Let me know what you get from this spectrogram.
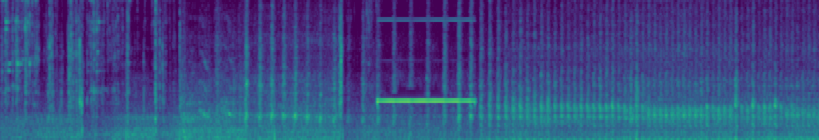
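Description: Car engine running badly: an irregular knocking at first, then, after a steady high tone of about a second, a fast, even clatter. This is the sound of a broken-down engine with its engine warning light on, one that isn't supposed to sound like this.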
